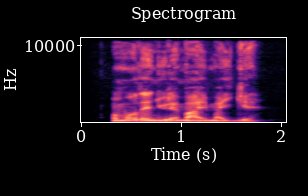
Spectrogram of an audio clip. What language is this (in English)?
Kikuyu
